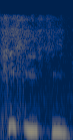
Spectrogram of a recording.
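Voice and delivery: put-on high-pitched teenage giggle; imitating a schoolgirl titter; mock girly giggle. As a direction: giggle like a thirteen-year-old girl. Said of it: "I just giggled like a thirteen-year-old girl".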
